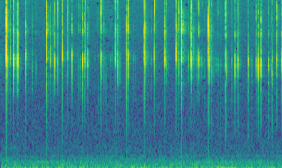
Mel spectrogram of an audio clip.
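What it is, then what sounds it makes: Plastic eyeglasses tapped with fingernails. Long fingernails tap rapidly on the lenses and rims of a pair of worn tortoiseshell plastic eyeglasses, then on the temple arms. The result is a quick, irregular run of sharp, bright, dry clicks that stop almost instantly, over a faint low rumble.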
